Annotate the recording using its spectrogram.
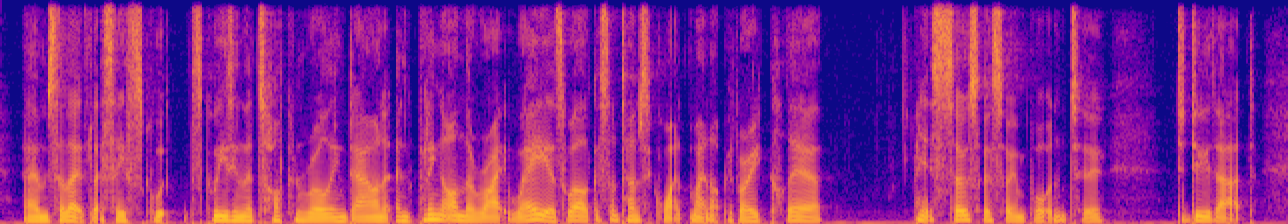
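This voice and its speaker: In a very deep, low voice, a woman talks very fast with flat, monotone intonation. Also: dry, close sound with no echo, very clean recording, silent background. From England. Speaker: podcast host. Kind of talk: interview podcast.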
